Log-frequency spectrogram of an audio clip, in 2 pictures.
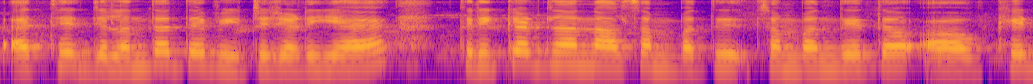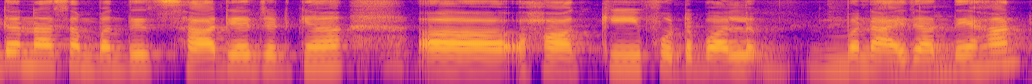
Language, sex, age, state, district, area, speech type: Punjabi, female, 45-60, Punjab, Ludhiana, urban, spontaneous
